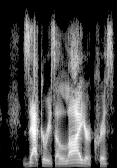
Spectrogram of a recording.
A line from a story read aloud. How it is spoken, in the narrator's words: Dane snarled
